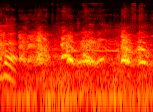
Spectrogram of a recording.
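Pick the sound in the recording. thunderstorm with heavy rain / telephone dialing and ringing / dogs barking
dogs barking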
